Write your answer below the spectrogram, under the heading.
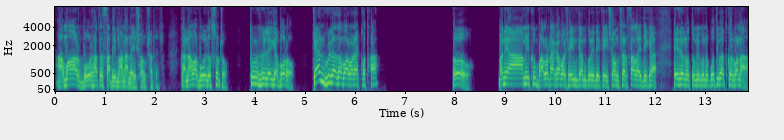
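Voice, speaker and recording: Man as a hot-headed young son, indignant, smooth and clear, dry close mic. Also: fairly high pitch, brisk, long pauses, no echo, natural voice. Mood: arguing. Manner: argumentative, indignant questioning. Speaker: younger brother-in-law. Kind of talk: TV drama acting.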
